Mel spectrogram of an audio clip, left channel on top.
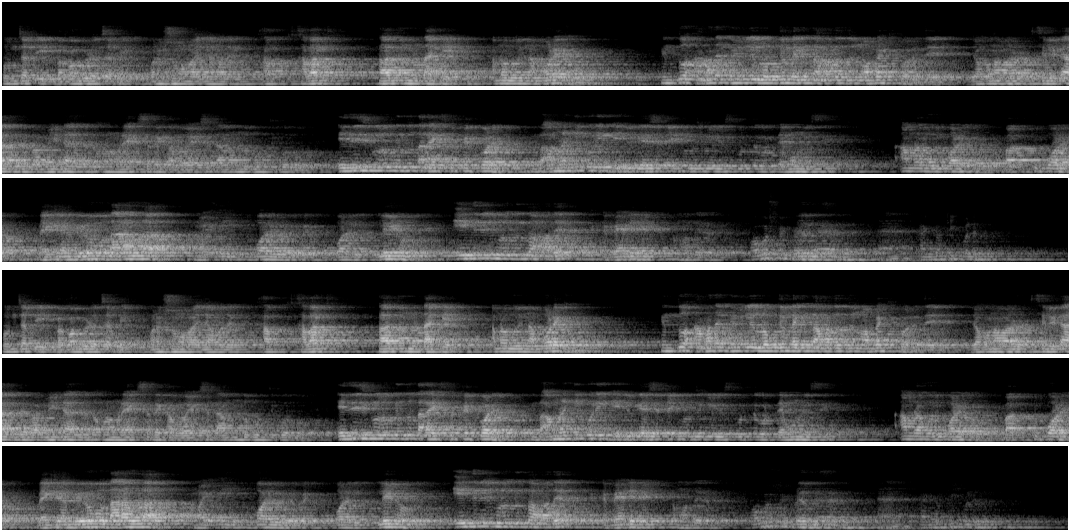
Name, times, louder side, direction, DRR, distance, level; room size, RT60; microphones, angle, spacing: voice 1, 0.0-3.3 3.8-4.6 4.9-5.9 6.6-9.4 9.7-13.7 14.0-15.7 16.0-18.9 19.6-21.4 21.7-25.5 25.8-28.4 29.3-29.7 30.1-30.4, right 1 dB, 30° right, -2 dB, 0.7 m, -22 dB
voice 2, 9.9-10.2 16.4-16.9 21.7-22.2 23.4-23.8 28.8-29.8 30.5-31.1, left 1 dB, 60° left, 0 dB, 1.3 m, -33 dB
9.5 x 4.3 x 5.6 m, 2.4 s
head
